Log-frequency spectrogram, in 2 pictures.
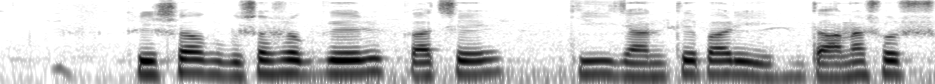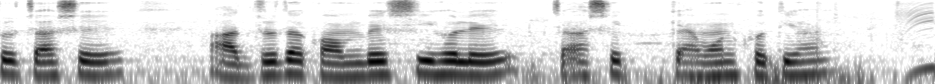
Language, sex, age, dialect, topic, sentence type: Bengali, male, 18-24, Standard Colloquial, agriculture, question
